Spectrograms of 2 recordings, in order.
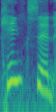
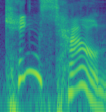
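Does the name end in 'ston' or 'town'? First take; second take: ston; town. First: The last syllable is said as 'ston'. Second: The last syllable is said as 'town'. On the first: The w is dropped as locals do. "So I kept saying Kingston" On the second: It follows the spelling. "looking at the spelling I was like, it's Kingstown"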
